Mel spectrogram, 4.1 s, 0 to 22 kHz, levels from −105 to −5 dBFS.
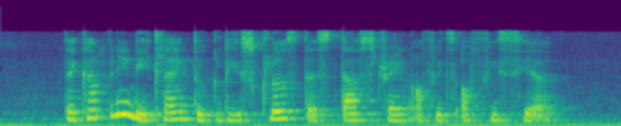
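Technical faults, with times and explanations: No technical faults can be heard anywhere in the speech. Nothing in the audio stands out as a defect at any moment.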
